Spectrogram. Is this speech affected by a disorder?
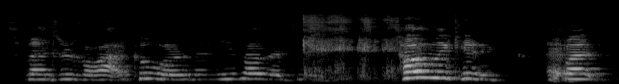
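Yes: cerebral palsy; brain injury.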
